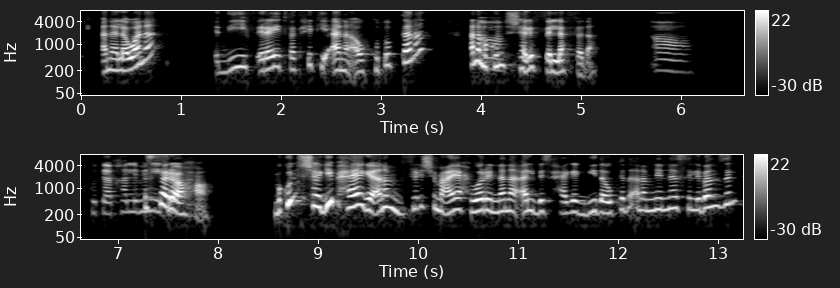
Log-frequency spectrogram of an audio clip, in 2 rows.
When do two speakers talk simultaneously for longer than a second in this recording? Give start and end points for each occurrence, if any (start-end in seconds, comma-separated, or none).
none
